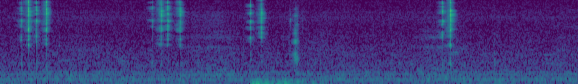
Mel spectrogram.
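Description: Computer mouse button clicks in four quick clusters of two to four sharp clicks each, double-clicks among them, over near silence.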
